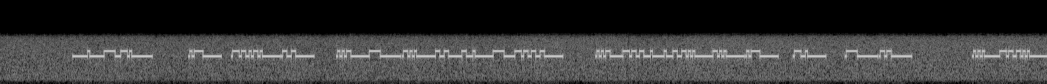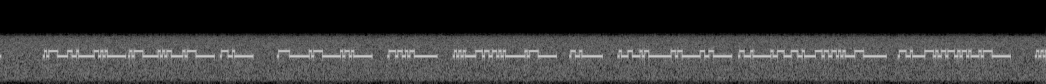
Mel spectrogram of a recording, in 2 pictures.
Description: TTY/TDD text telephone tones (45.45 baud Baudot), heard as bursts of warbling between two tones, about 400 Hz shift, 1600 Hz centre, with phone line noise. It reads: THE DISTRICT IS CURRENTLY REPRESENTED BY REPUBLICAN RON …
